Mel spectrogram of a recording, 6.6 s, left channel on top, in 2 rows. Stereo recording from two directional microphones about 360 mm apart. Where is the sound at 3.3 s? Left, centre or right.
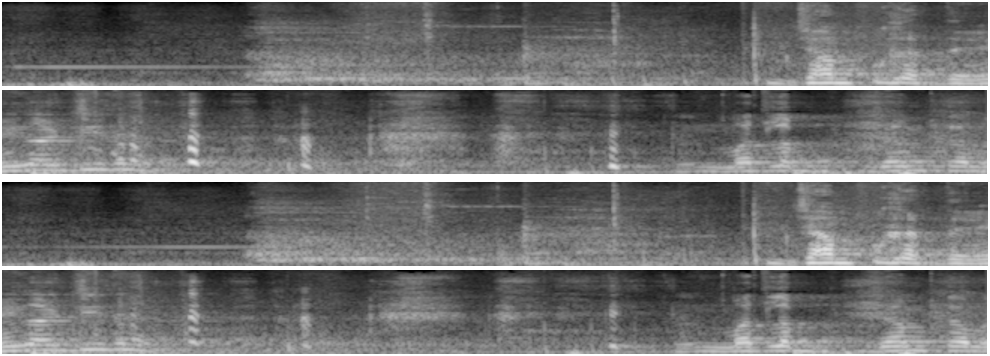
Centre.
